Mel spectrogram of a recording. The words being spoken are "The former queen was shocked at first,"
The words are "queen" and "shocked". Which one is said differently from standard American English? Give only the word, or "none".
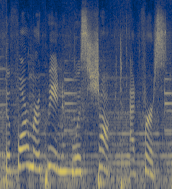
none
